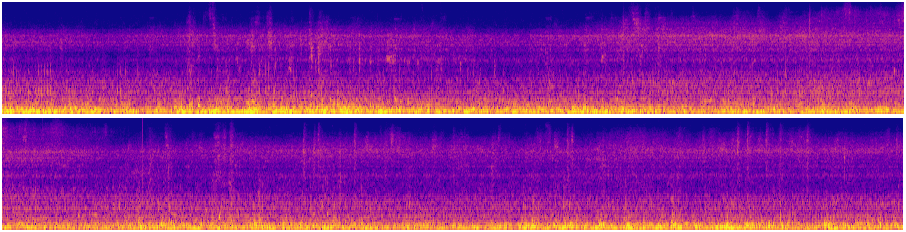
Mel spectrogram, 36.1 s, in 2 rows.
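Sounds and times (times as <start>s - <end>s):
train low rumble: 0.0s - 36.0s.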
